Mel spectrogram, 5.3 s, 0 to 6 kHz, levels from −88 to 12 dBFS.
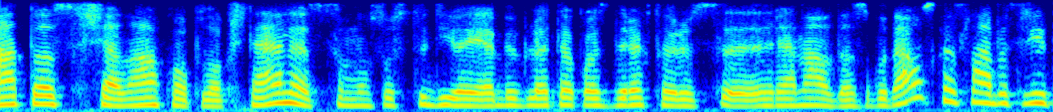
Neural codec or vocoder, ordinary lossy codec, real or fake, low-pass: codec, 16 kHz, 16 kbps, FreqCodec, smaller model; Opus, 16 kbps; fake; 5.4 kHz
